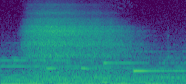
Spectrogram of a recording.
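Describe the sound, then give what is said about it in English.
One slow, deep breath drawn in through the nose or mouth, a soft breathy hiss that swells and lasts about two seconds before easing off. “Deep breath in.”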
